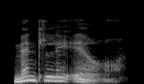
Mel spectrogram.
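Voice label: "mentally ill", British English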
